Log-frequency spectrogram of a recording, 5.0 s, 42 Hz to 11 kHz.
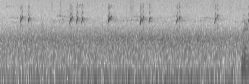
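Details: A pair of Carolina wrens in winter (about -10 °C) give one of their many calls, short, sharp, upslurred 'peet' notes, a few each second, one bird near and one farther off, over a steady low rumble of wind or traffic.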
